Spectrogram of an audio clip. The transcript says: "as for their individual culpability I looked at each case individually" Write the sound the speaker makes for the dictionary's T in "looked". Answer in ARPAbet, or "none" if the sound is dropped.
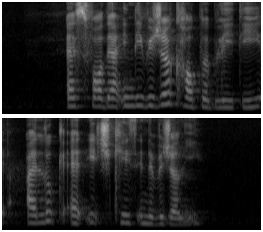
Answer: none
